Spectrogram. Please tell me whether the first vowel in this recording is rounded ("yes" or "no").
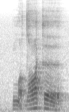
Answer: yes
